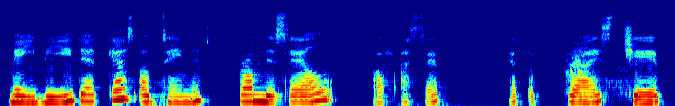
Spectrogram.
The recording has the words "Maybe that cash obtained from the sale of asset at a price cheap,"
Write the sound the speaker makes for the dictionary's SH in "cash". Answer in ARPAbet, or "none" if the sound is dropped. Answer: S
